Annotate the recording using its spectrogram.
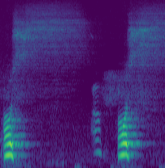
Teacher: ketika ujung lidah bertemu dengan gigi seri bagian bawah suara menabrak gigi seri atas dan bawah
